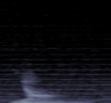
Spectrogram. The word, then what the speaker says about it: yong: Yong. I-O-N-G is pronounced as yong. Yong. Yong. It sounds just like the combination of yi and ong, but make sure your ending mouth shape is longer and rounder.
